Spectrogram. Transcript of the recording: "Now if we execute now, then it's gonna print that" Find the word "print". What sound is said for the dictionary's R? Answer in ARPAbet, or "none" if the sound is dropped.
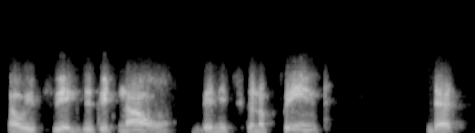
none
